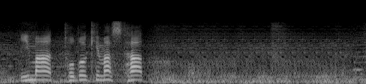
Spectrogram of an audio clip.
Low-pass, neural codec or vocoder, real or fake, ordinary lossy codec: none; codec, 16 kHz, 0.9 kbps, LongCat-Audio-Codec; fake; none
